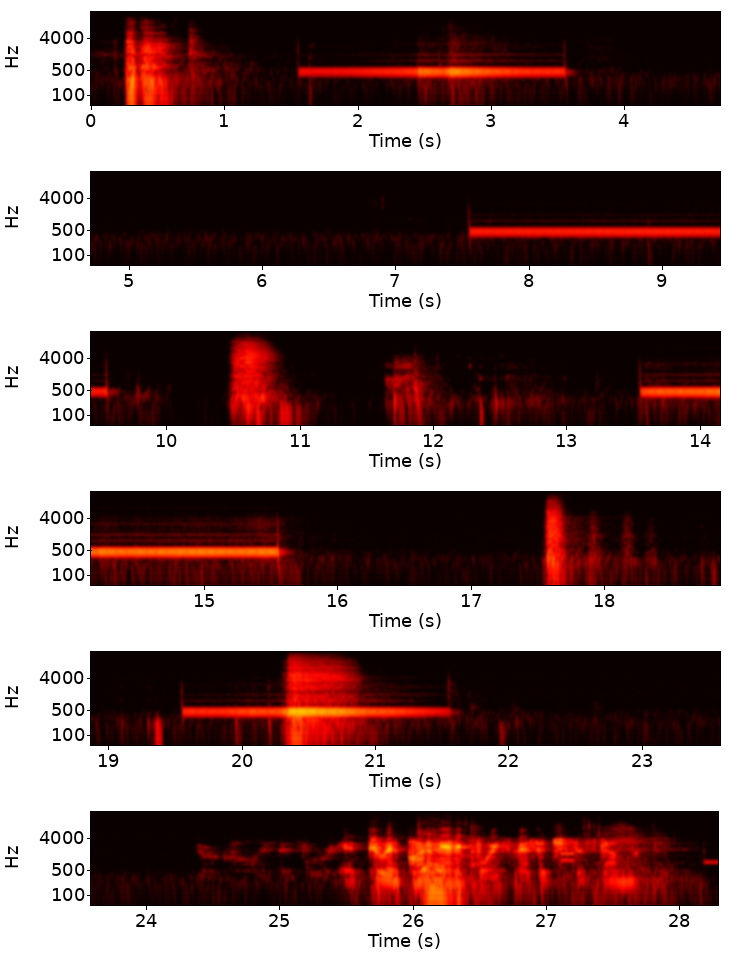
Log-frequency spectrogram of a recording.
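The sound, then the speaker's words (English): A telephone call rings through and nobody picks up: four steady, low-pitched ringback tones of about two seconds each, spaced by pauses, with sharp clicks in between and a brief burst of muffled noise at the end. “I think they okay, rang through, it. Just nobody picked up.”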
